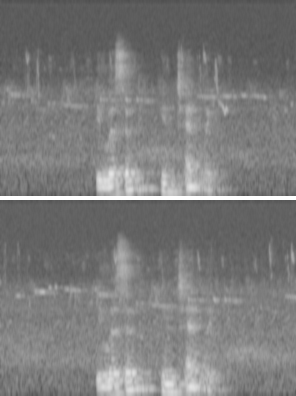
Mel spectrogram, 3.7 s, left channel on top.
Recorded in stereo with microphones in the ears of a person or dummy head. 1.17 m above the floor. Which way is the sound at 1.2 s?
75° left (ahead or behind).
